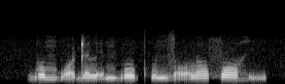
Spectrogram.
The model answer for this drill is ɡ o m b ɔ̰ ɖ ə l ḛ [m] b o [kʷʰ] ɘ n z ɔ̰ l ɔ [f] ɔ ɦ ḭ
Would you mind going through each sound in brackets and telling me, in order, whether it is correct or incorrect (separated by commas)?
correct, correct, correct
